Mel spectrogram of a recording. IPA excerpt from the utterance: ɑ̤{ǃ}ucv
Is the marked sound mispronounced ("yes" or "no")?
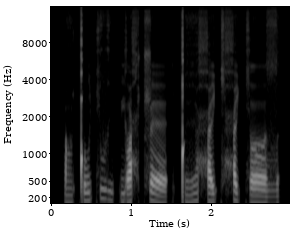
no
